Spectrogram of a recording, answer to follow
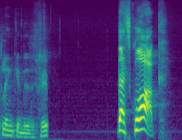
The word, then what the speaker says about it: Glock: That's Glock. Glock rhymes with I figured it out.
